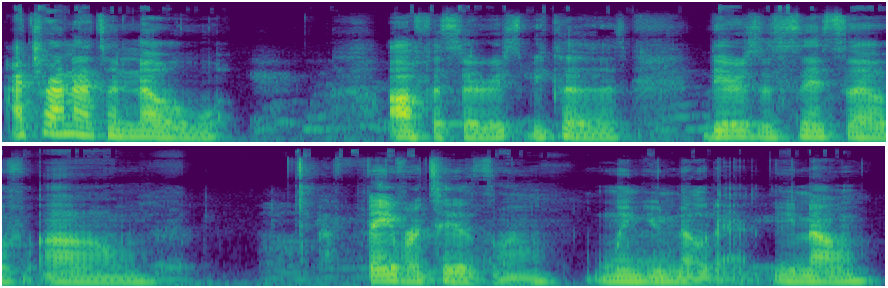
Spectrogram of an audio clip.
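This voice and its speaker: Middle aged american lady, kinda low voice, chatty storyteller, repeats stuff to make her point. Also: slow pace. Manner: animated storytelling, acts out little exchanges, repeats phrases for emphasis. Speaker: vlogger, retired police dispatcher. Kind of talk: casual reminiscing chat to camera.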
